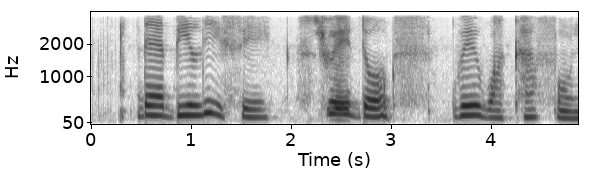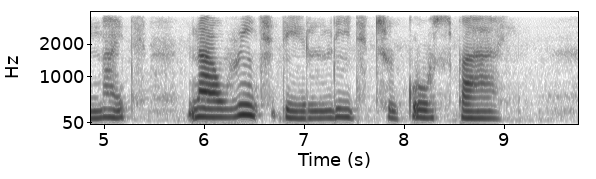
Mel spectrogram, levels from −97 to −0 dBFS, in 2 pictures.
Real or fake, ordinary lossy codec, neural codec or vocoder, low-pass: fake; none; codec, 16 kHz, 4 kbps, X-Codec, HuBERT features, trained on general audio; 3.6 kHz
